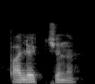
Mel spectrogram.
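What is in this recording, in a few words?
"пальӧдчыны", Komi, male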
